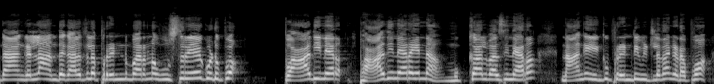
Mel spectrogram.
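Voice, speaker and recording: A man voicing a fussy young man who complains on the phone with a Kanyakumari Tamil accent, whiny and rapid. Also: very high-pitched, sharp tone, dry recording, studio quality. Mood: complaining. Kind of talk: cartoon voice acting.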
